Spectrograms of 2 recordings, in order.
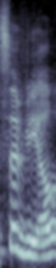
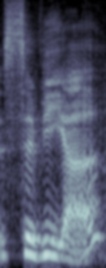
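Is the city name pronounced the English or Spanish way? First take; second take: English; Spanish. First: The city name is said with English pronunciation. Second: The city name is said with Spanish pronunciation. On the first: "as you say in English" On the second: "Look at me speaking Spanish"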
